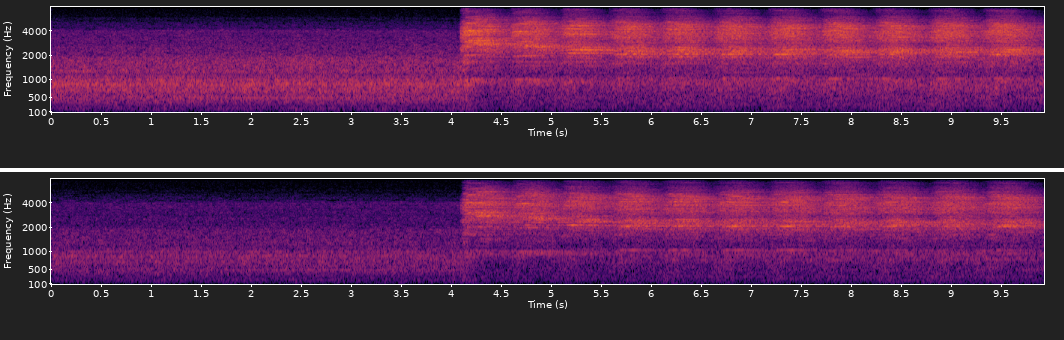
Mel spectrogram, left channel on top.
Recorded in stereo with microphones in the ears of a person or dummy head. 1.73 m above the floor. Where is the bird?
50° left (ahead or behind), 2.0 m.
